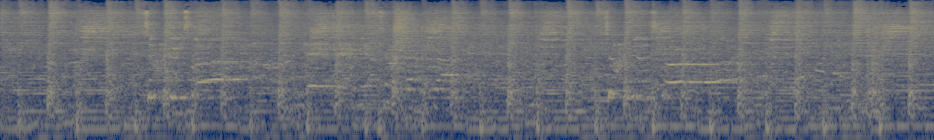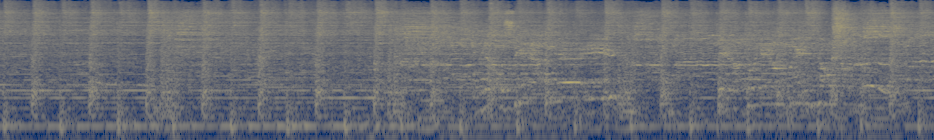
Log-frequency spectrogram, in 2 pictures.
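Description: Live rock band playing loudly: drum kit and electric guitar, with a singer's voice over them.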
